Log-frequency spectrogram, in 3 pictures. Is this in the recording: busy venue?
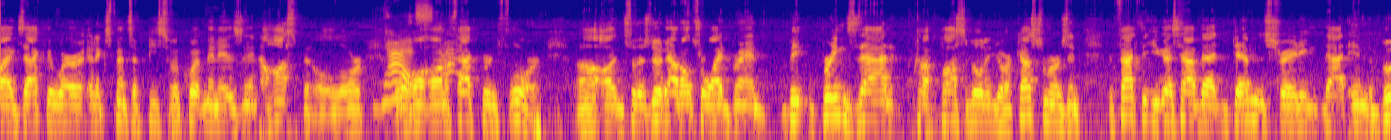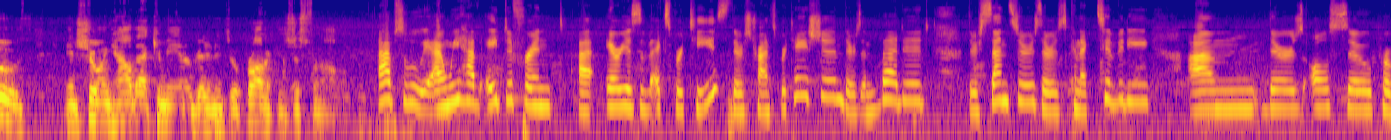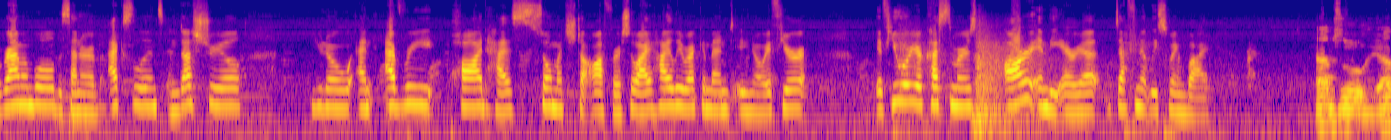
yes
